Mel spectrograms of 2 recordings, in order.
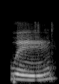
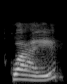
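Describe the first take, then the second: First: It uses the non-classical Latin pronunciation. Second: It uses the classical Latin pronunciation. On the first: The speaker calls it wrong. "a veces me equivoco con la pronunciación clásica" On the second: The speaker calls it right. "la pronunciación clásica que debo hacer"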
